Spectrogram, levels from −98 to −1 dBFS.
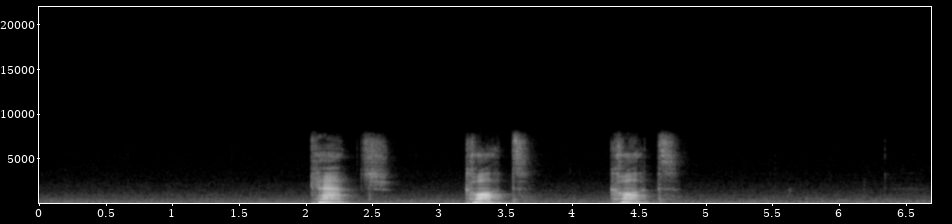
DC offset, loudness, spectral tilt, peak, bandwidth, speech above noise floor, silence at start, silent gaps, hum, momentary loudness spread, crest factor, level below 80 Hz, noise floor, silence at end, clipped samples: under 0.1%; -27 LUFS; -4.5 dB/octave; -8 dBFS; 8 kHz; 32 dB; 2.05 s; none; none; 24 LU; 26 dB; -60 dBFS; -59 dBFS; 1.95 s; under 0.1%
